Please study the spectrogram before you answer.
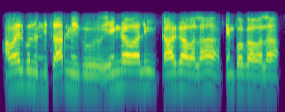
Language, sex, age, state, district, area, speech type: Telugu, male, 18-30, Telangana, Khammam, urban, conversation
